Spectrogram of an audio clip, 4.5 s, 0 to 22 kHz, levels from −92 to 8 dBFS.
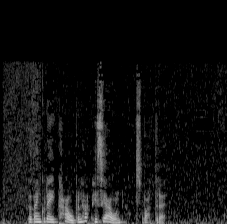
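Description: Across the whole speech clip, overdone noise removal leaves the background at near silence speckled with twinkling artefacts. Suppression set too hard has switched off individual frequency bands near its noise estimate, taking quiet voice detail with them, unlike steady filtering, which dulls evenly without twinkles.

At 2.79 s the sound lurches forward abruptly with a small blip, the jump spanning about 2.79 to 2.85 s. This is likely a stream segment skipped, where the player lost one segment and resumed with the next. It is a clean jump ahead, not a stutter or a repeated fragment as in a buffer glitch.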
